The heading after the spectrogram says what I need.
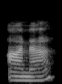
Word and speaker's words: Ana: Well, my name is Ana, and it's one N, so that's why I pronounce it Ana.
